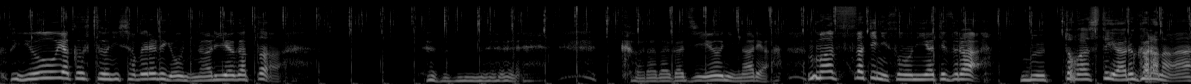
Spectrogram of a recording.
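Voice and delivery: low defiant threat. Acted. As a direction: growl the threat at his smirking face. (低くドスの利いた脅し)

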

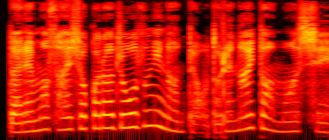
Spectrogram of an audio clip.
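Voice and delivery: usual speaking voice

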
